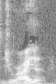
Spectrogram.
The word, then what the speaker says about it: Jurayah: It's Juraya, Juraya, just J U R A Y A H, to get tested in the city over.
